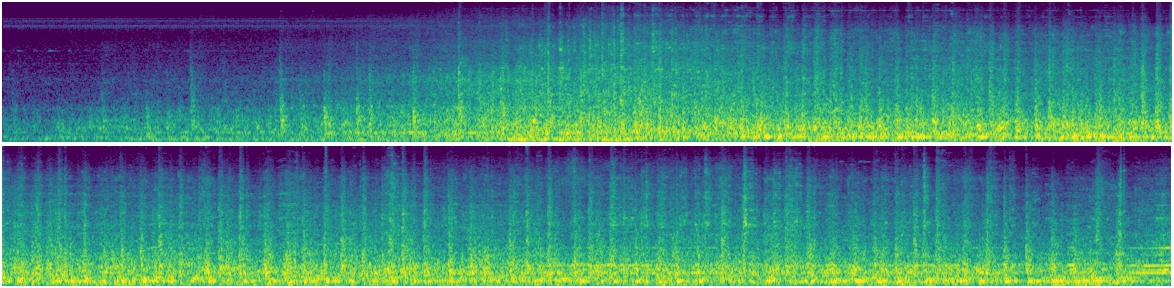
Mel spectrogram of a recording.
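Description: Wheels of heritage passenger coaches clattering across a steel trestle bridge, with a rapid, continuous run of wheel clicks over a rumble. The sound grows louder over the first six seconds or so as the train arrives, then holds steady.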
